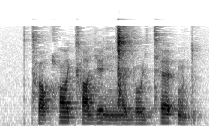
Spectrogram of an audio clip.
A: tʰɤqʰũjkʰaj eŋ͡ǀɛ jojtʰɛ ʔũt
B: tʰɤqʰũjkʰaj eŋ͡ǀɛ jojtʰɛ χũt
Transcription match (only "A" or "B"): A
